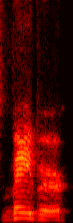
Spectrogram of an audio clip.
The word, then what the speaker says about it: Weber: the right oh like how they call Max Weber Max vber the German pronunciation that make it harder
